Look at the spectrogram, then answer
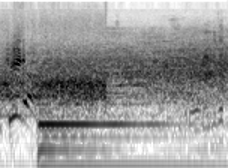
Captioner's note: applause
